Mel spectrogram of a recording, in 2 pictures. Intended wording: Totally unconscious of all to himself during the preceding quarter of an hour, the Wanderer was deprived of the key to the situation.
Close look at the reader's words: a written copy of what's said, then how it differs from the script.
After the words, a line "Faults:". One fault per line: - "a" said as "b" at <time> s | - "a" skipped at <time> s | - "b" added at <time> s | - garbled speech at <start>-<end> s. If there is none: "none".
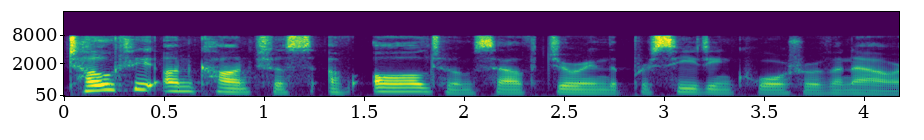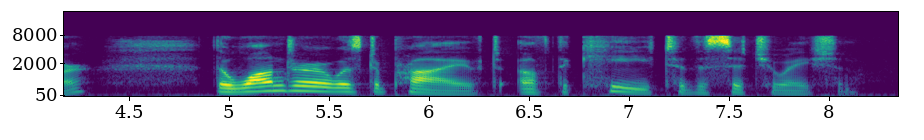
Totally unconscious of all to himself during the preceding quarter of an hour, the Wanderer was deprived of the key to the situation.
Faults:
none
